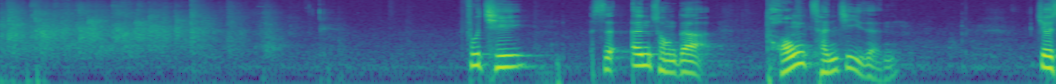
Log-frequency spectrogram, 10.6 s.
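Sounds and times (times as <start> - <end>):
audience applauding: 0.0 - 3.0
speech: 4.7 - 7.1, 7.7 - 9.0.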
